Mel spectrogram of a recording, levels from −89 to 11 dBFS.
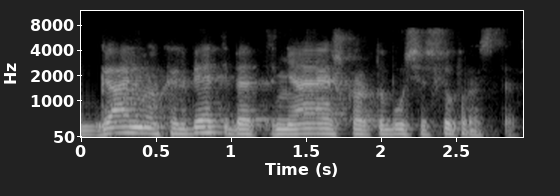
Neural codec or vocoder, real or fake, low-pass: none; real; 7.2 kHz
